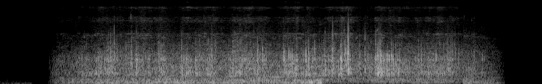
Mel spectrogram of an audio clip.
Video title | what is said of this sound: Disability Sport talk Show episode 4 Blind rugby introduction | it has like ball bearings in it so if you shake it it rattles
